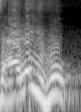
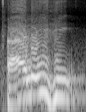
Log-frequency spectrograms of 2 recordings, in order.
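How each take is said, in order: First: The word ends with a u vowel. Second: The word ends with an i vowel. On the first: Other speakers say it this way. "D'autres ils disent" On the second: One dialect says it this way. "un dialecte où on disait"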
